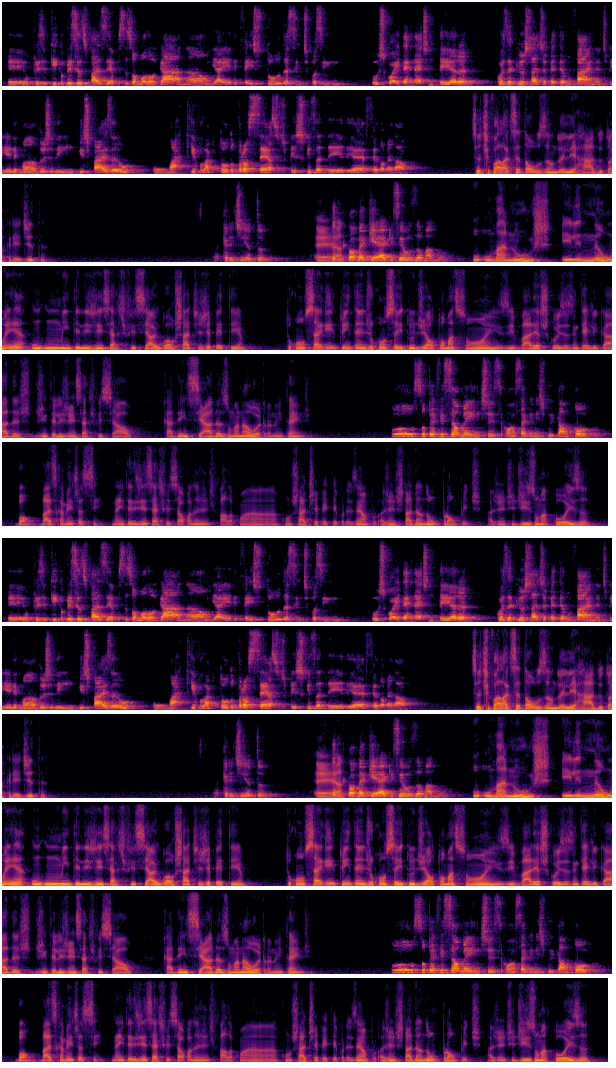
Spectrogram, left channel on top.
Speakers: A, in the centre; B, on the right (about 75°).
A: eu, preci- o que que eu preciso fazer? Eu preciso homologar? Não. E aí ele fez tudo assim, tipo assim, buscou a internet inteira, coisa que o ChatGPT não faz, né? Tipo, e ele manda os links, faz um, um arquivo lá com todo o processo de pesquisa dele, é fenomenal.
B: Se eu te falar que você tá usando ele errado, tu acredita?
A: Acredito.
B: É.
A: Como é que é que se usa, Manu?
B: O, o Manus, ele não é um- uma inteligência artificial igual o chat GPT. Tu consegue, tu entende o conceito de automações e várias coisas interligadas de inteligência artificial cadenciadas uma na outra, não entende?
A: Uh, superficialmente, você consegue me explicar um pouco?
B: Bom, basicamente assim, na inteligência artificial, quando a gente fala com a, com o chat GPT, por exemplo, a gente está dando um prompt. A gente diz uma coisa,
